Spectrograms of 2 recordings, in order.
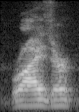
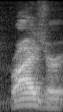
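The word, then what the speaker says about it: Reiser: and mineral identification followed by my name Riser space capital M period capital S period Riser is spelled r-e-i-s-e-r I encourage you to watch my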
